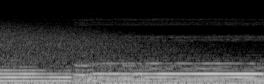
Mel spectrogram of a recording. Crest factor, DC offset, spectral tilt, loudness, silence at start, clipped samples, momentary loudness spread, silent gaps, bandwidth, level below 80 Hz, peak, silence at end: 12 dB; under 0.1%; -8.5 dB/octave; -21 LUFS; 0 s; under 0.1%; 4 LU; none; 11 kHz; -28 dBFS; -8 dBFS; 0 s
